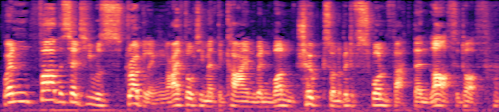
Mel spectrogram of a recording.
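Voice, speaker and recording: An actor playing a pompous, inept posh British brother in a radio comedy, grandiose and formal but hesitant. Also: male voice, medium pitch, animated, moderate pace, sharp tone. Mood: pompous, rueful. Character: pompous, inept posh brother running a failing antique shop.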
